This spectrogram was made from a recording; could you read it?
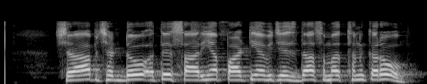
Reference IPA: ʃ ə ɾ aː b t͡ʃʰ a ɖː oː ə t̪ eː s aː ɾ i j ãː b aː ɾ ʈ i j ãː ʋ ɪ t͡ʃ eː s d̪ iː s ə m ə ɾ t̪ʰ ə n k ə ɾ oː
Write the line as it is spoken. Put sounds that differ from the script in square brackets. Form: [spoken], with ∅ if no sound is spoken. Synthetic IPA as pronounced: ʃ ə ɾ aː b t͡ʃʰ [ə] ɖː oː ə t̪ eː s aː ɾ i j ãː [p] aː ɾ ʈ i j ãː ʋ ɪ t͡ʃ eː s d̪ [aː] s ə m ə ɾ t̪ʰ ə n k ə ɾ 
